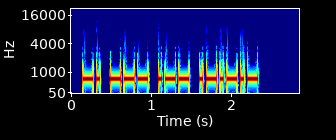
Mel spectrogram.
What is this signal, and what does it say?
Morse code, heard as a keyed tone, about 28 wpm, 700 Hz. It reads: NOW.
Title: Sentences from Top 1100 Words 28wpm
